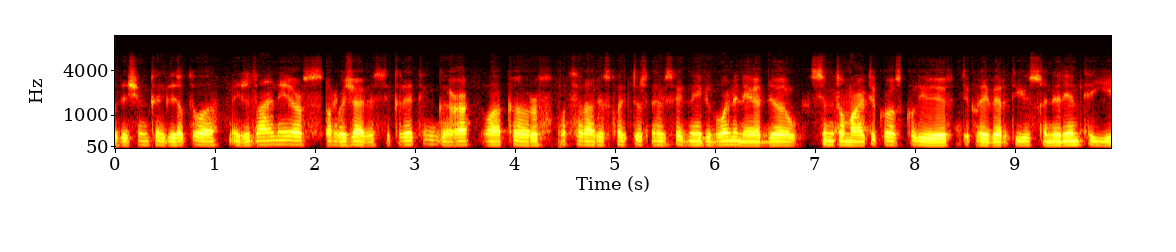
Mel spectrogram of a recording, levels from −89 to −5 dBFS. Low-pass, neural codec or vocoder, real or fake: 7.2 kHz; codec, 16 kHz, 0.8 kbps, ZipCodec; fake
